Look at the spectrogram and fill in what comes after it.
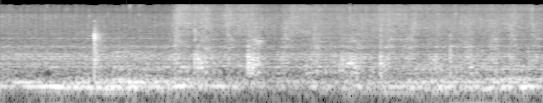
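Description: Shallots, tomatoes and ground spice sizzling in oil in a clay pot while a wooden spatula stirs and scrapes through them, with a few sharper scrapes against the pot along the way.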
